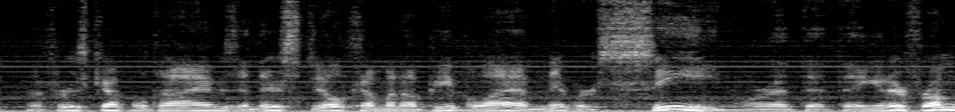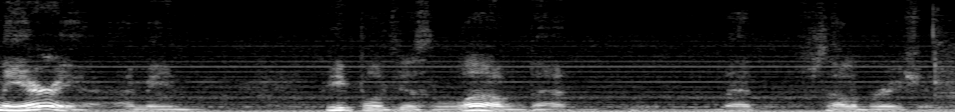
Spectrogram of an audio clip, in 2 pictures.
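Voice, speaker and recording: Over noticeable background noise and audible room echo, a man with an American accent speaks at a moderate pace with ordinary pitch variation. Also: medium pitch for a man. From Wisconsin, US Midwest. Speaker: radio host. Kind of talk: radio interview.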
